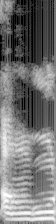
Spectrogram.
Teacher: जब शब्दों का उच्चारण करते वक्त नाक से हवा निकलती है उसे हम कहते हैं अनुस्वार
